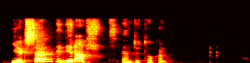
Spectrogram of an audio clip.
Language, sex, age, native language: Icelandic, female, 40-49, Icelandic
